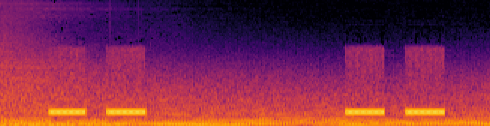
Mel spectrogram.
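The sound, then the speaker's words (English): An outgoing call's ringback tone to a mobile phone plays two double-burst rings, a pause between the pairs, steady and fairly loud over a constant low background hum. “The mobile phone you have called is currently not accepting incoming calls.”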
